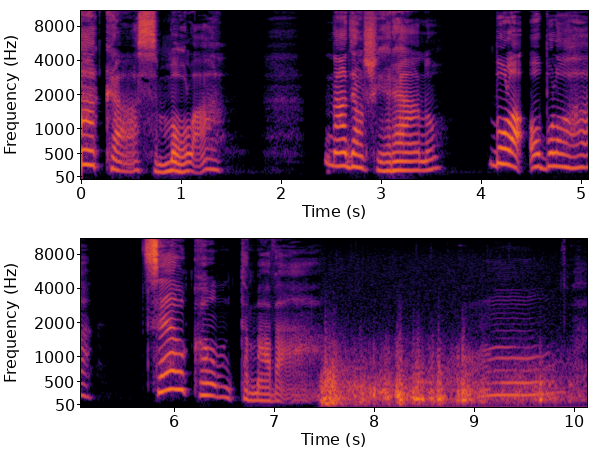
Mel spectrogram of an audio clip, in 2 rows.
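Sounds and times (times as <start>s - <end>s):
speech: 0.2s - 1.5s, 2.4s - 7.7s
thunder rumbling: 7.4s - 10.1s
rain falling: 7.5s - 10.1s.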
